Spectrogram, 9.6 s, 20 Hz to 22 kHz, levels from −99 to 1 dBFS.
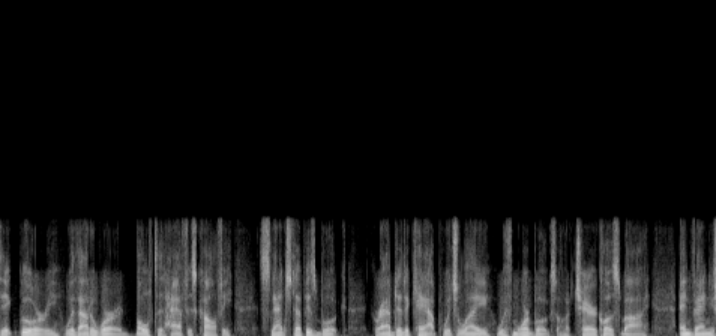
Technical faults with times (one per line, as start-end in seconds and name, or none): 0.00-9.55 Speex codec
